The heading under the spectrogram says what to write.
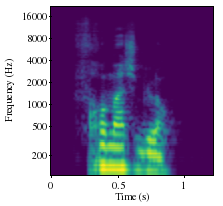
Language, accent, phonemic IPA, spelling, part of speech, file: French, France, /fʁɔ.maʒ blɑ̃/, fromage blanc, noun, LL-Q150 (fra)-fromage blanc.wav
- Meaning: fromage blanc, sour cream, junket, cottage cheese, quark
